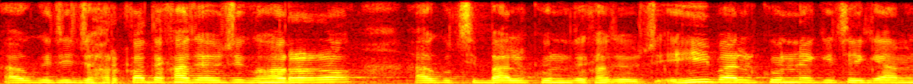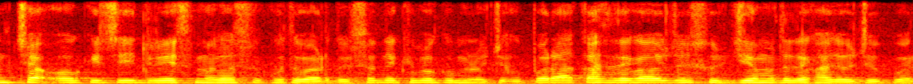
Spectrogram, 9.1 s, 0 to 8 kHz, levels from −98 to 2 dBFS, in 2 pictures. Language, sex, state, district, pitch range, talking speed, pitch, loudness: Odia, male, Odisha, Nuapada, 165-195 Hz, 190 wpm, 180 Hz, -18 LUFS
